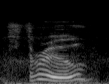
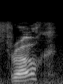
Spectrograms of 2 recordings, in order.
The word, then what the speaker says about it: through: go to the word through okay through the garden instead of throw it through through the garden through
